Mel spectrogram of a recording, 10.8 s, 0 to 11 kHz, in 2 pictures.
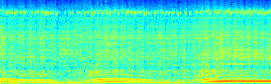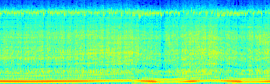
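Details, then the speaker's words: Serpentine belt squeak: thin high intermittent squeak over engine revs, worse on cold start for the first 30 seconds to a minute and around 2,000–3,000 RPM or when AC compressor kicks in, sometimes none at idle; dry belt slipping, fixed with dielectric grease. "You just heard what it was doing whenever you rev it up and you get that intermittent squeak. Sometimes it doesn't squeak at idle."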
